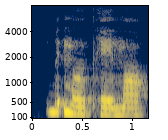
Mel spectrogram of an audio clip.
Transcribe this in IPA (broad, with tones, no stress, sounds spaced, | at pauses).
b ɪ˦ ʔ m o˨ ʊ̯ pʰ e˨ ɪ̯ m ɔ˨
